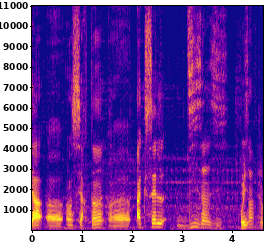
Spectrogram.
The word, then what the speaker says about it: Disasi: Et en vrac, il y a un certain Axel Disasi. Oui. C'est ça, je prononce bien ou pas? Ouais, Disasi, ouais.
